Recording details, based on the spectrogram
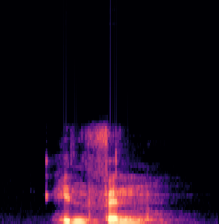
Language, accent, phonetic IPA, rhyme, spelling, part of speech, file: German, Austria, [ˈhɪlfn̩], -ɪlfn̩, Hilfen, noun, De-at-Hilfen.ogg
- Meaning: plural of Hilfe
